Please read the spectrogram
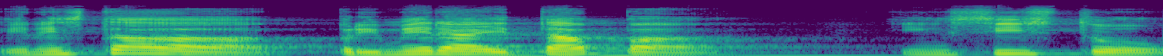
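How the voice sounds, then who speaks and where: This man's voice sits at a fairly high pitch. His intonation stays fairly even. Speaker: economist. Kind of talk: lecture.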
